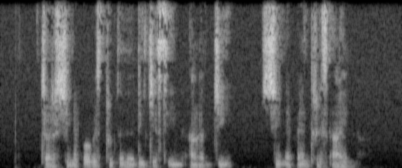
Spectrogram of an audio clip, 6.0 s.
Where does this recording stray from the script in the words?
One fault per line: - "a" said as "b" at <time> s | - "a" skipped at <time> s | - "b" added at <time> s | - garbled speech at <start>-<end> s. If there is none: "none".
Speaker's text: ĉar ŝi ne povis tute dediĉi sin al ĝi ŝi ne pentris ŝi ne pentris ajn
- "ŝi ne pentris" skipped at 4.9 s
